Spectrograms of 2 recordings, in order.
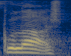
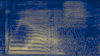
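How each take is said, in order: First: The word is said with an l sound. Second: The word is said with a y sound. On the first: This is how foreigners say it. "for you and for like all the foreigners, it's goulash" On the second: This is how Hungarians say it. "But for us, it's guyash, which is completely different"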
